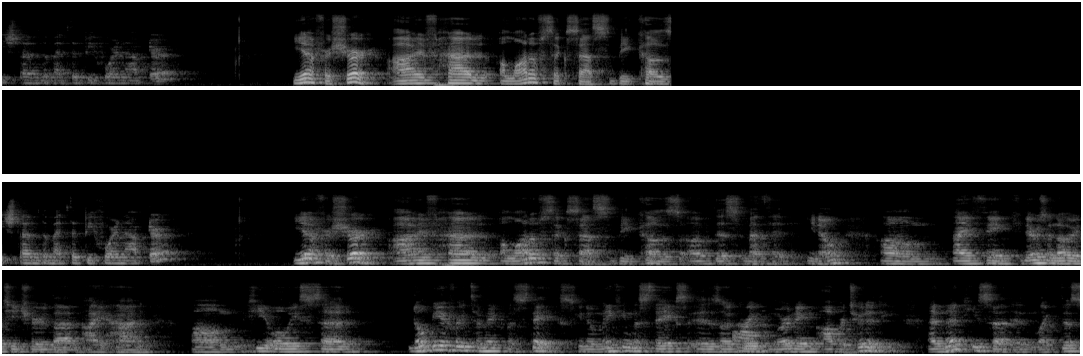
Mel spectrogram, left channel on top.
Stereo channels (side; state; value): left; drops out; at 6.7 s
